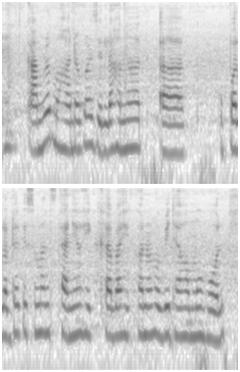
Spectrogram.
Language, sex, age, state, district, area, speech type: Assamese, female, 18-30, Assam, Kamrup Metropolitan, urban, spontaneous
